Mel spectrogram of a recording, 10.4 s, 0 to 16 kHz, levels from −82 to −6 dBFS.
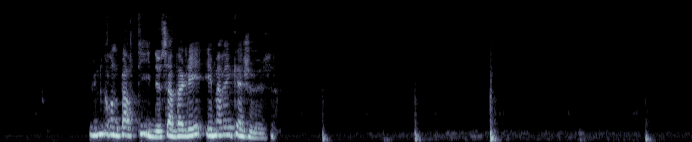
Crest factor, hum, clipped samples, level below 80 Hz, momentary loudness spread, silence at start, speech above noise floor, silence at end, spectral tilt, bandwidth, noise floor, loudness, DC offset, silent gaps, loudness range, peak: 18 dB; none; under 0.1%; -54 dBFS; 24 LU; 1.35 s; 53 dB; 0.65 s; -8 dB/octave; 9 kHz; -78 dBFS; -26 LUFS; under 0.1%; none; 21 LU; -12 dBFS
